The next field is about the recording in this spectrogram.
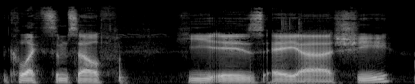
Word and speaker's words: sidhe: S-I with a little dash over it, D-H-E. The Celtic language, everybody. – Is it actually pronounced she, like woman? – No, that's actually how it's pronounced. Like the word banshee, if you actually spell it the Gaelic way, it's B-E-A-N space S-I-D-H-E.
